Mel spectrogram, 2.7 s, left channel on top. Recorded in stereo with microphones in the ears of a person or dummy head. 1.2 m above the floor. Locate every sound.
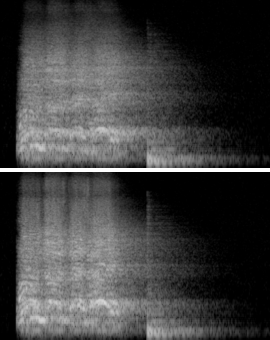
0.2 s a shout: 80° right, 1.7 m; by 1.2 s 70° right (ahead or behind), 1.3 m
1.5 s a thud: 15° right (ahead or behind), 0.6 m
